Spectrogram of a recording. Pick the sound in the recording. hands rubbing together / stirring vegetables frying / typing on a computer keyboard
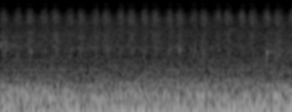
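hands rubbing together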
